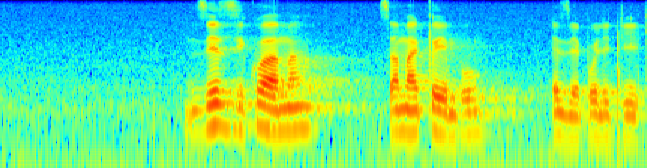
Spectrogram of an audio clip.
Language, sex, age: Zulu, male, 22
